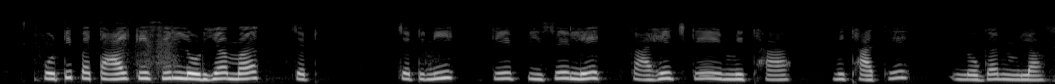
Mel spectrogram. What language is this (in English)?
Chhattisgarhi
